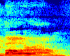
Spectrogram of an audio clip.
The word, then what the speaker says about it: Balaram: I mean, I honestly, it's hard to correct people because of how much it gets said in Yeah. different ways, but I say Balaram. Balaram. Yeah. Okay. Yeah. Balaram.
